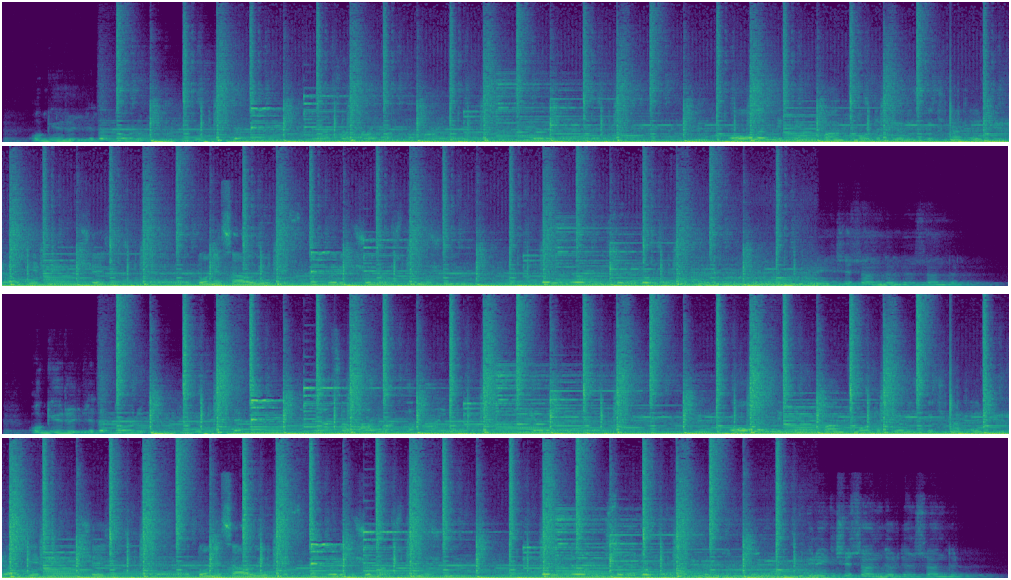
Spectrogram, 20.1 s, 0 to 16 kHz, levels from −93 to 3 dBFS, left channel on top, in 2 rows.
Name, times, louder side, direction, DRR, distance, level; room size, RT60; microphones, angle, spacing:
voice 1, 0.3-2.6 2.9-6.1 12.9-13.0 13.5-14.4 15.5-19.6, right 1 dB, 60° right, 3 dB, 3.9 m, -33 dB
sound 1, 1.0-18.1, right 1 dB, 25° right, 1.6 m, -25 dB
sound 2, 2.2-18.2, equal, 15° left, 1.2 m, -19 dB
voice 2, 6.9-14.8, equal, 5° right, 5 dB, 1.5 m, -31 dB
27.0 x 26.5 x 8.2 m, 1.0 s
head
